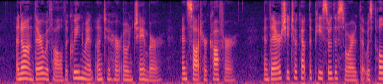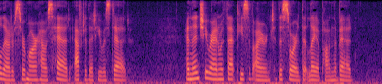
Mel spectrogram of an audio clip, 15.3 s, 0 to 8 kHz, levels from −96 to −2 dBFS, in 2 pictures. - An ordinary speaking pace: No, fast, 210 wpm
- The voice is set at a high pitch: No, medium, 170 Hz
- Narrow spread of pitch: No, average, 4.0 semitones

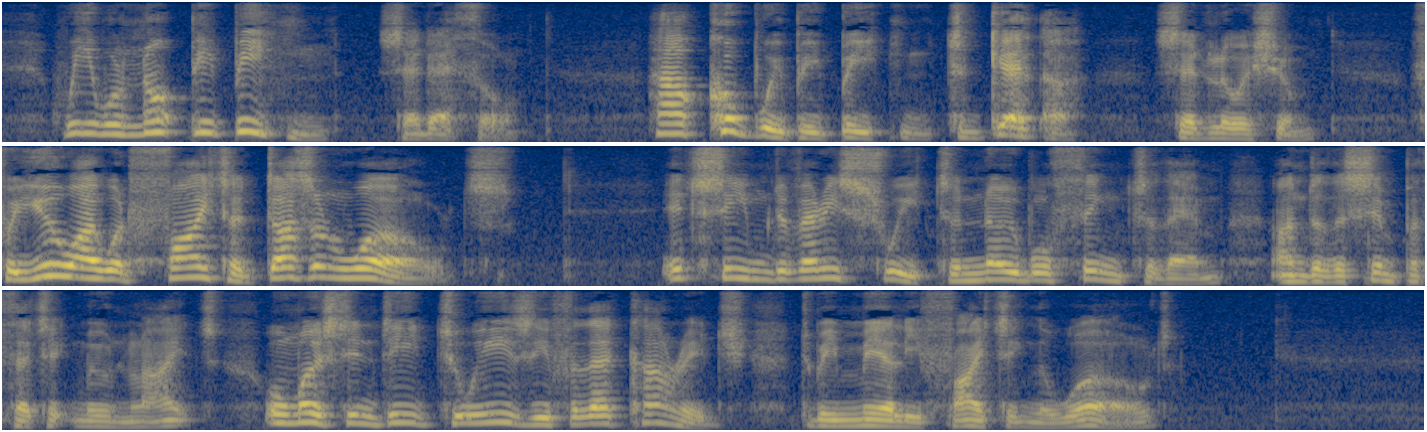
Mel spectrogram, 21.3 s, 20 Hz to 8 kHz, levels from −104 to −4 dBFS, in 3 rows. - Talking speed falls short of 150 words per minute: Yes, average, 140 wpm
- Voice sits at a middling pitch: Yes, medium, 170 Hz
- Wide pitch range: Yes, wide, 8.9 semitones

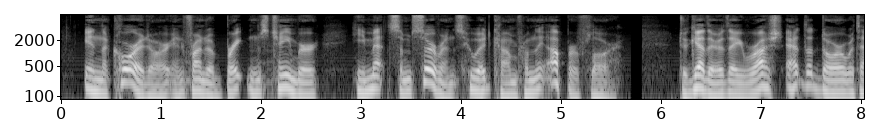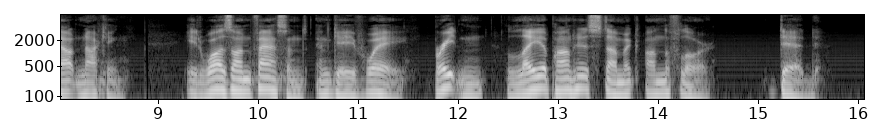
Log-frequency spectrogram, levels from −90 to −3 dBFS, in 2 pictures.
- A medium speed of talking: Yes, average, 160 wpm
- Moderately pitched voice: No, low, 115 Hz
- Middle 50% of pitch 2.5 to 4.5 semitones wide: No, average, 5.1 semitones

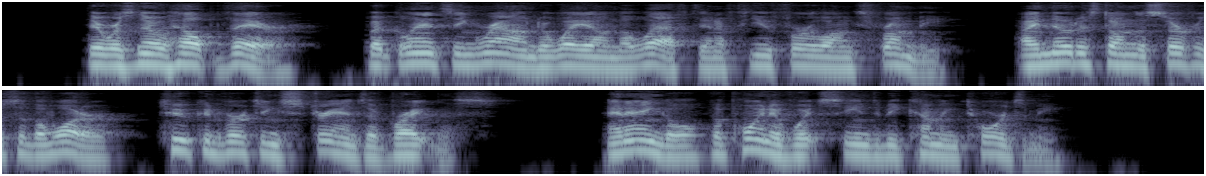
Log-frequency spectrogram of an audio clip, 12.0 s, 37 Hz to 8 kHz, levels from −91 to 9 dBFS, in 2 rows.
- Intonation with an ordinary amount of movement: Yes, average, 3.6 semitones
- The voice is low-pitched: Yes, low, 130 Hz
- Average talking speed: No, fast, 215 wpm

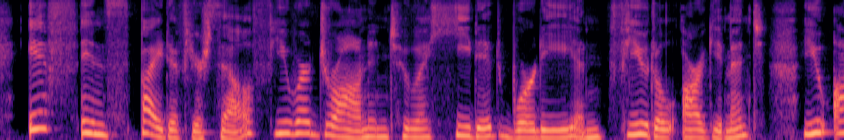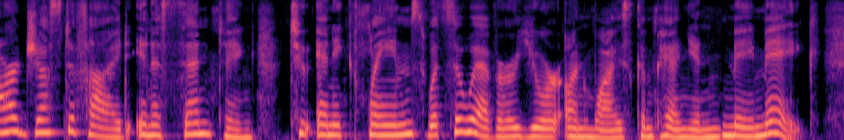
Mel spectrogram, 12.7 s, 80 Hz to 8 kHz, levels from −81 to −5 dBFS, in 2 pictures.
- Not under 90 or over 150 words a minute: Yes, slow, 135 wpm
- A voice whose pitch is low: No, medium, 180 Hz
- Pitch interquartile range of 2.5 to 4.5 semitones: No, average, 5.2 semitones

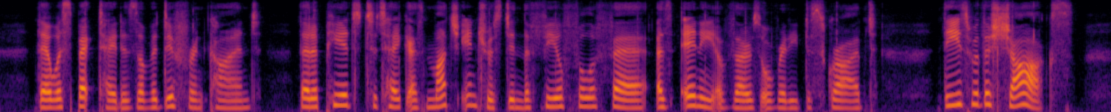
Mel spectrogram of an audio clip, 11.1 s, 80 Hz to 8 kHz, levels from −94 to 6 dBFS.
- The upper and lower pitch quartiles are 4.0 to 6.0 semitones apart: No, average, 3.0 semitones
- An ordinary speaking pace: Yes, average, 150 wpm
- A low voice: No, high, 210 Hz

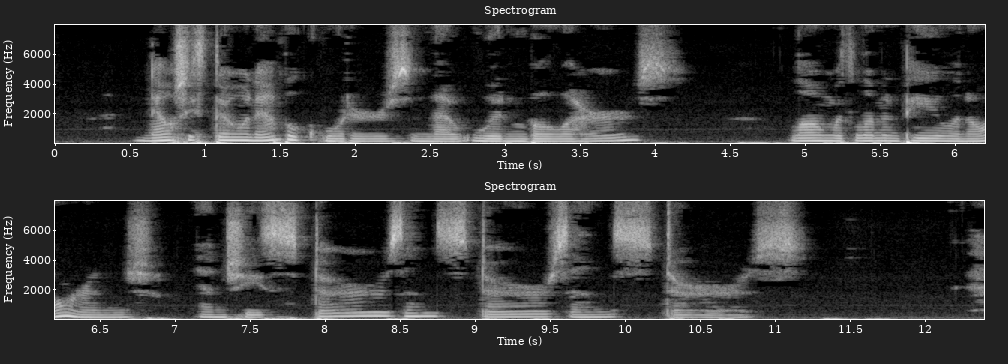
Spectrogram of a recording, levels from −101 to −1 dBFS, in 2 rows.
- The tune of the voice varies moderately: Yes, average, 3.7 semitones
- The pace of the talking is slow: Yes, slow, 115 wpm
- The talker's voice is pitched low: No, medium, 175 Hz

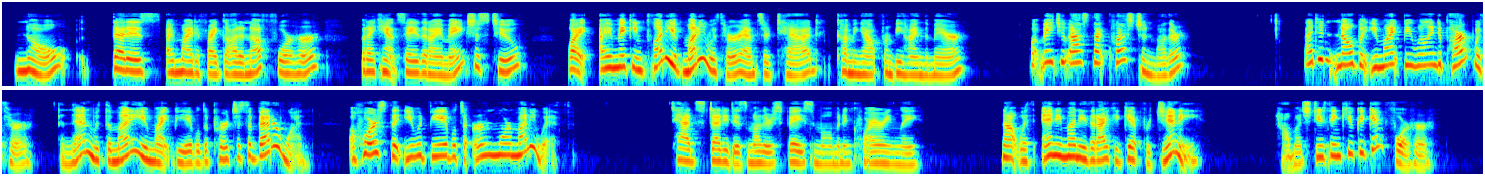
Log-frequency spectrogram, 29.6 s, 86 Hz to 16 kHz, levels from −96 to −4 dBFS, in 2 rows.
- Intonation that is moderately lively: No, wide, 7.1 semitones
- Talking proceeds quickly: Yes, fast, 225 wpm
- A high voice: Yes, high, 225 Hz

